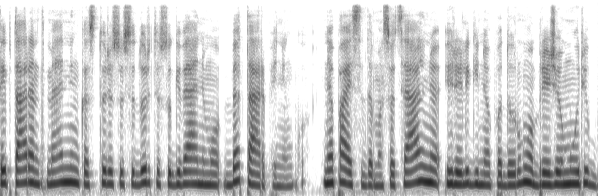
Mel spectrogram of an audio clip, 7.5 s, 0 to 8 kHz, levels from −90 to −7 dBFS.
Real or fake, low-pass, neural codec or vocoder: real; 7.2 kHz; none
